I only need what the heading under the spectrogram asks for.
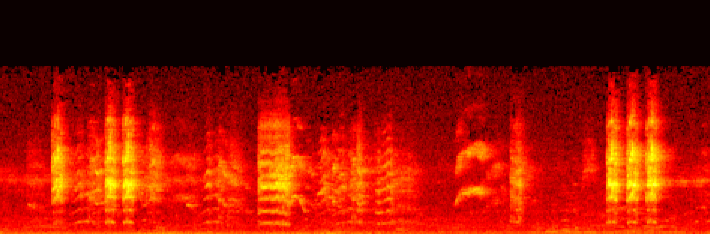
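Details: Red-collared lorikeet kept at a Florida safari park gives harsh, high screeching calls in quick clusters of two to three notes, with a buzzy rasp and short upslurred squeaks between, over a quiet low background.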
